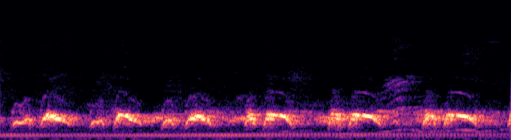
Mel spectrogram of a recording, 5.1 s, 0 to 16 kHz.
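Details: Spotted dove from Thailand, recorded 24 February 2019, calling in a run of soft, rounded cooing notes, about one each second, over a low steady hum.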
